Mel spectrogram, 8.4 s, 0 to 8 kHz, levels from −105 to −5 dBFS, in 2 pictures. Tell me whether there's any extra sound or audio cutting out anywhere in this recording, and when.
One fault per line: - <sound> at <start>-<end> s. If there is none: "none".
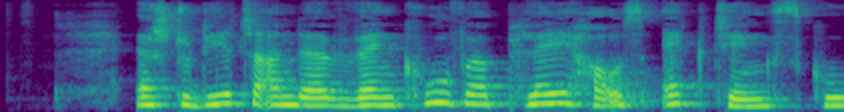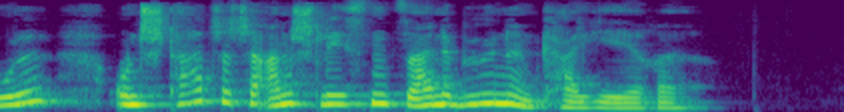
none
